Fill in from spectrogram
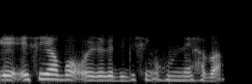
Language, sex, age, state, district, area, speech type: Manipuri, female, 30-45, Manipur, Chandel, rural, conversation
